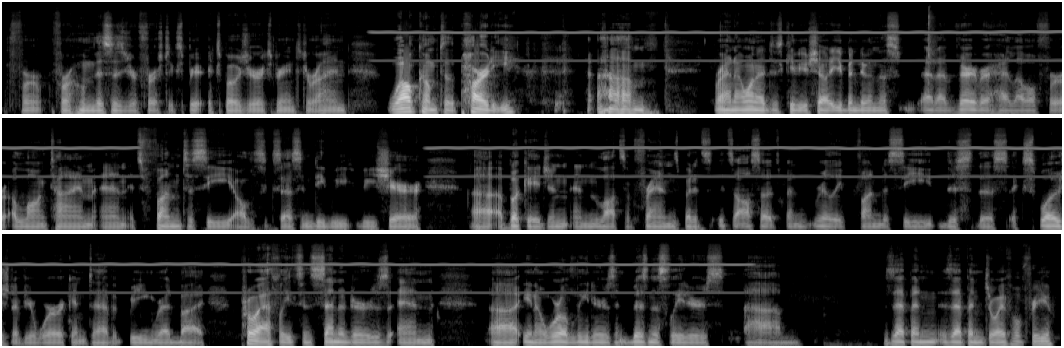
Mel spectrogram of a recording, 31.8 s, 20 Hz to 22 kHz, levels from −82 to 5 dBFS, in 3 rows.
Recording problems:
high-pitched whine; loud; from 3.5 to 12 s and from 15 to 29 s; 7 kHz, 5 dB below the speech

